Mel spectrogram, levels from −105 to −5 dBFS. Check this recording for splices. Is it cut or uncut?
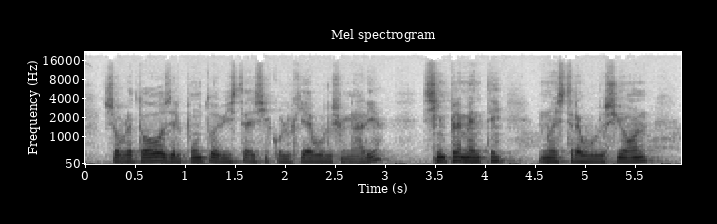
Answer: uncut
